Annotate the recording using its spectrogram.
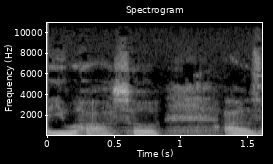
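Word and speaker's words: Yhwach: I was saying you watch. You know what I'm saying? I was saying you watch, but I heard it was called U-Haul.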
